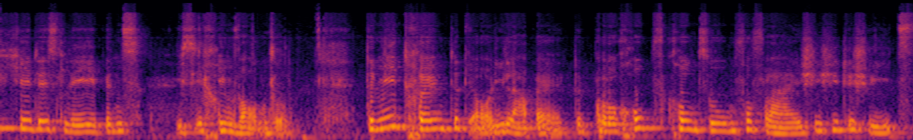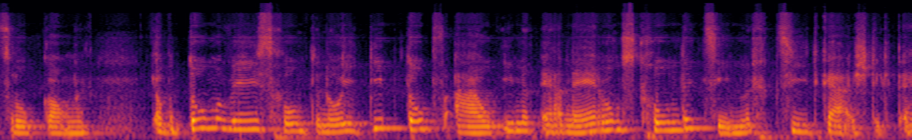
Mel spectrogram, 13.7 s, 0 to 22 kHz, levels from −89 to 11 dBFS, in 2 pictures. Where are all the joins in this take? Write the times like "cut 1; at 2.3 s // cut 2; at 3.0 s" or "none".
cut 1; at 1.3 s // cut 2; at 1.6 s // cut 3; at 3.5 s // cut 4; at 10.9 s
